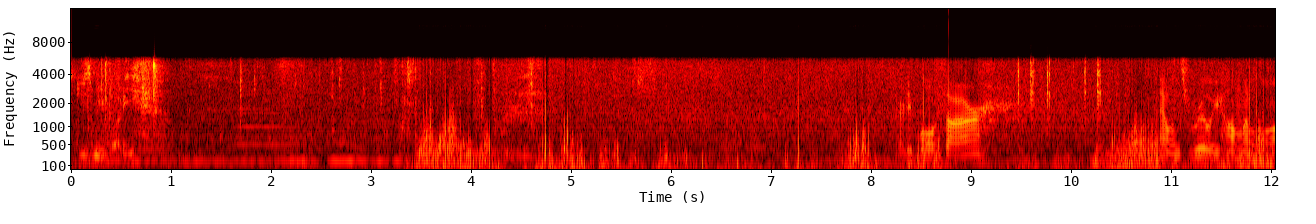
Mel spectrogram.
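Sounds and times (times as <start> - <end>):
steady low hum: 0.0 - 10.9
wind buffeting microphone: 0.0 - 12.0.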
